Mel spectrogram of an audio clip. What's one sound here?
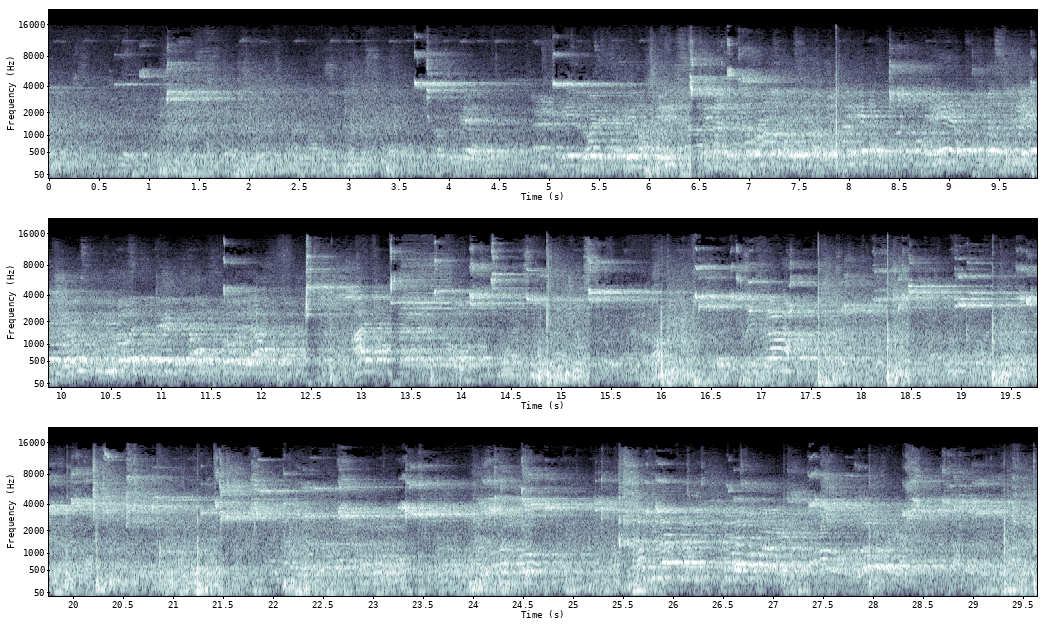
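Young men call out loudly across an echoing hall.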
